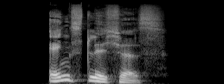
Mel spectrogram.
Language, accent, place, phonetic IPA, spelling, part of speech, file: German, Germany, Berlin, [ˈɛŋstlɪçəs], ängstliches, adjective, De-ängstliches.ogg
- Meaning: strong/mixed nominative/accusative neuter singular of ängstlich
